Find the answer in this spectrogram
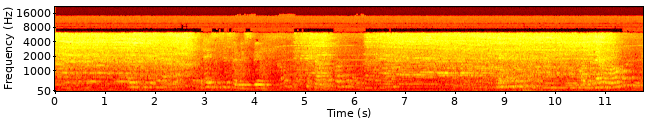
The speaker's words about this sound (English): Oh, air conditioning.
